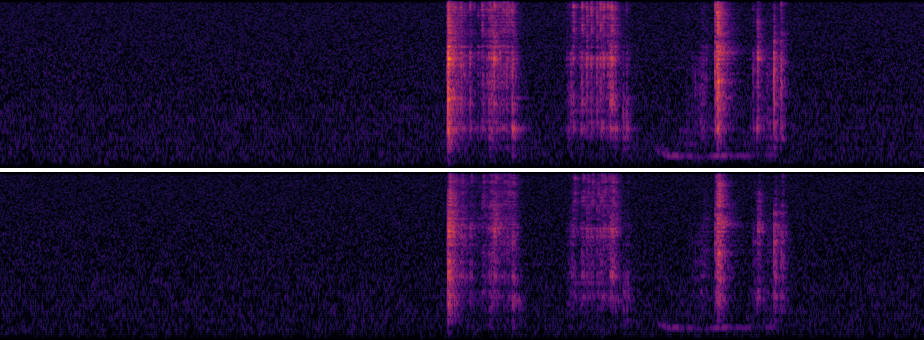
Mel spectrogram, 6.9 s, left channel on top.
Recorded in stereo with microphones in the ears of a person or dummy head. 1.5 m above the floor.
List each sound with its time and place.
3.4 s a camera shutter: 35° left (ahead or behind), 0.9 m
